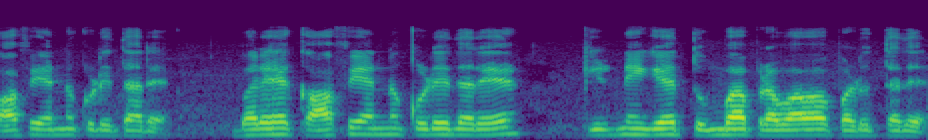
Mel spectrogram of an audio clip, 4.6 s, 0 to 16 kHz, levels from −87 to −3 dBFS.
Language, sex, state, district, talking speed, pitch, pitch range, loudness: Kannada, male, Karnataka, Bellary, 115 wpm, 145 Hz, 135-155 Hz, -20 LUFS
